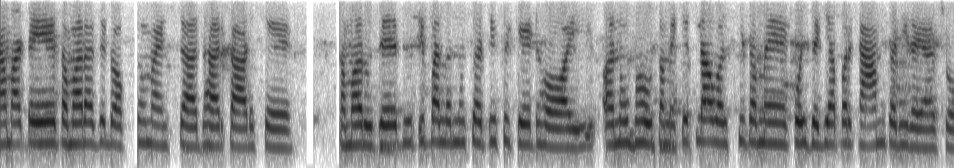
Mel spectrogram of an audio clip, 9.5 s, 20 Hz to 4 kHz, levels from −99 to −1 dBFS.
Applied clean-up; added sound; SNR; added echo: none; none; none; none.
